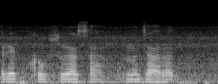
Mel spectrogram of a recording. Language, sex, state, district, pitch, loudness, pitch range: Hindi, male, Bihar, Jahanabad, 115 Hz, -18 LUFS, 110-120 Hz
